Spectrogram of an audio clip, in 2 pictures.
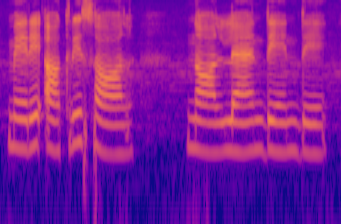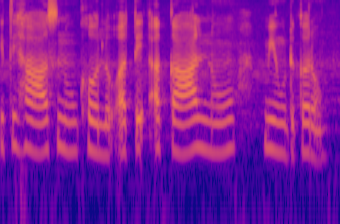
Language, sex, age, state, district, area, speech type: Punjabi, female, 18-30, Punjab, Mohali, urban, read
